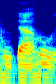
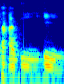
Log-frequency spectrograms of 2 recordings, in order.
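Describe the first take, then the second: First: The word is read with u vowels: hudahu. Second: The word is read with a and i vowels: hadihi. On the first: The speaker calls it wrong. "ini saya pernah dengar dibaca hudahu kan. Nah, lucu kan?" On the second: The speaker calls it right. "Pasti hadihi"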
